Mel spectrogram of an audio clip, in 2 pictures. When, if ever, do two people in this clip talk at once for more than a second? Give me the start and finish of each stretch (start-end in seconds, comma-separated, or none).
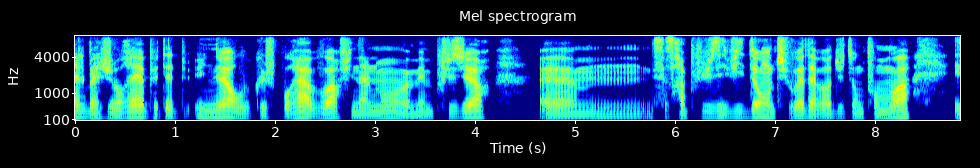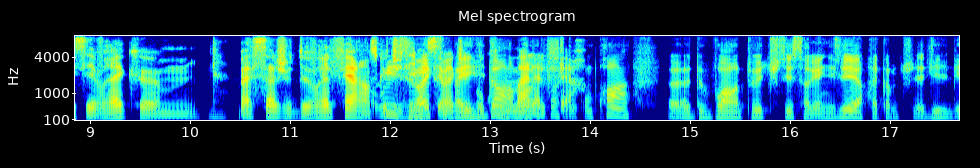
11.8-13.9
